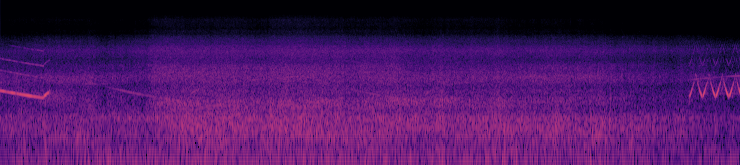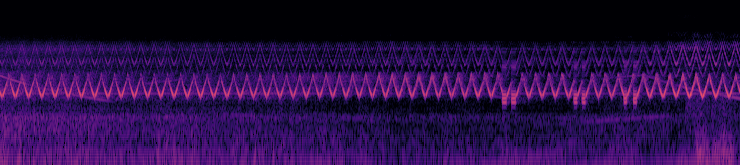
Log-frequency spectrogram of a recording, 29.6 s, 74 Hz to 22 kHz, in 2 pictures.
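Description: A motorcycle's electronic siren. It starts with a wail falling in pitch that ends about a second in, then gives way to wind and road noise while riding. At about 14 s it switches to a fast, steady yelp that rises and falls several times a second, with a few short breaks a little over ten seconds later.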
